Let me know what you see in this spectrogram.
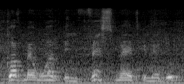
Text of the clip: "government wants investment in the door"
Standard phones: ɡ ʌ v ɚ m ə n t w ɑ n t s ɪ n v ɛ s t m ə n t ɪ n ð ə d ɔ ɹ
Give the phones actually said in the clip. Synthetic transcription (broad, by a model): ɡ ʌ v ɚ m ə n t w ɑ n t ɪ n v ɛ s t m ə n t ɪ n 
